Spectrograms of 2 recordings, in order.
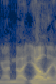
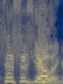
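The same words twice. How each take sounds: First: Loud but reined-in protest; raised voice, short of yelling. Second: High, full-volume demonstration yell. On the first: Angry man denying he is yelling, raised but reined-in voice. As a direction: insist firmly, holding back from a full yell. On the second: Angry man showing what yelling is, yelling. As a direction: show them what yelling really is. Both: Acted.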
